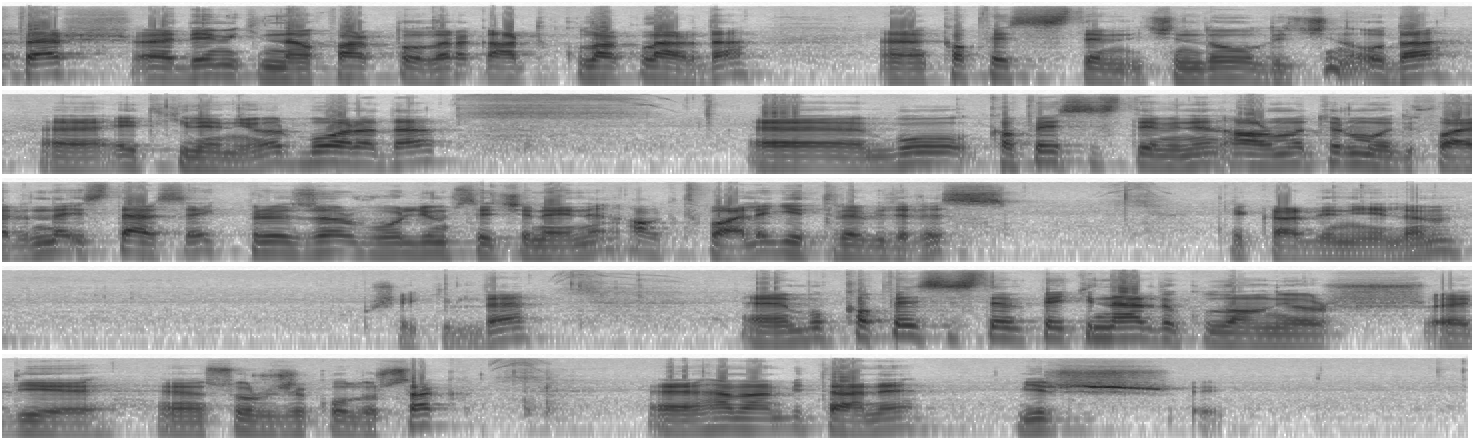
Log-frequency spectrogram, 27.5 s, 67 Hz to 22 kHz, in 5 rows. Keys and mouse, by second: 0.0 middle click, 0.8 KP_1, 3.0 r, 6.6 middle click, 9.1-10.9 drag, 10.9 middle click, 12.8-14.7 drag, 16.0-17.5 drag, 17.0 r, 17.5 right click, 17.6 middle click, 17.8 right click, 18.0 middle click, 18.8 KP_1, 21.0 r.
